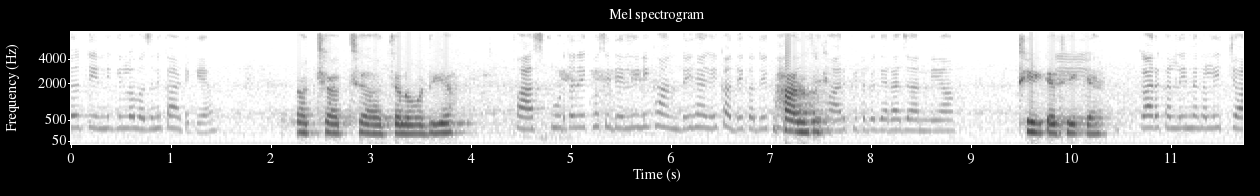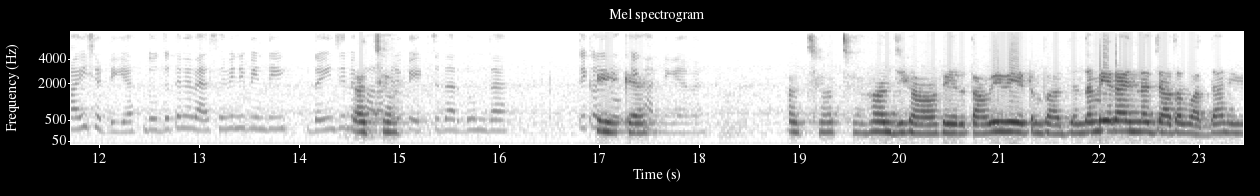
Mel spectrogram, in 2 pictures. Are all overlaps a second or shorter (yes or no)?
yes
